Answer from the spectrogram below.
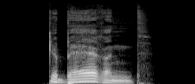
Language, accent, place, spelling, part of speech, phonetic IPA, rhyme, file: German, Germany, Berlin, gebärend, verb, [ɡəˈbɛːʁənt], -ɛːʁənt, De-gebärend.ogg
- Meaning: present participle of gebären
